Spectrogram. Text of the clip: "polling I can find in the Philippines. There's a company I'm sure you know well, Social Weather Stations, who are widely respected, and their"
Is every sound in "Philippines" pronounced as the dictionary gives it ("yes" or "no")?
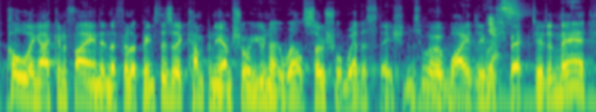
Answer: yes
